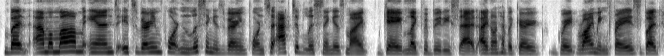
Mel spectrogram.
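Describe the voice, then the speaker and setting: A woman from New York, a pharmacist running for a board seat, speaking on a video call in a chatty, energetic way with many fillers and restarts. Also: mid-range voice, smooth, dry recording, studio quality. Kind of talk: online meeting speech.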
